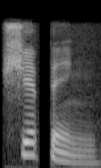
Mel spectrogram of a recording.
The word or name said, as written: shipping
